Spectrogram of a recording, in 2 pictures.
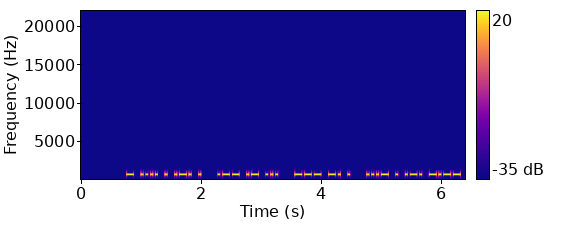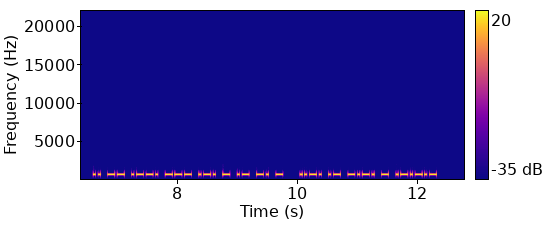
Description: Morse code, heard as a keyed tone, about 30 wpm, 700 Hz. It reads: THERE WAS ONE VERY IMPORTANT FACT.
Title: Sentences from Top 1000 Words - Review Part 3 - 30wpm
